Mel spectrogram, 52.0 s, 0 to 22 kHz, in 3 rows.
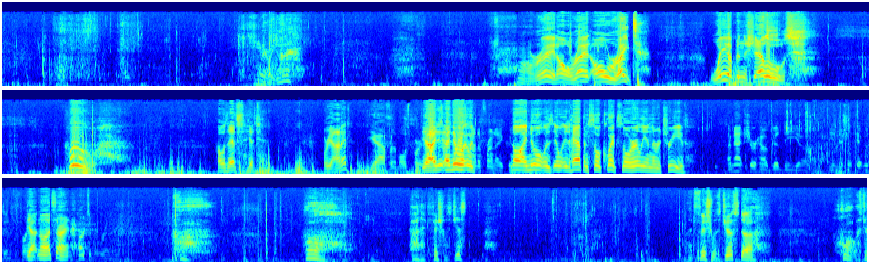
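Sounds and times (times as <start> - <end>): man exclaiming ohh: 18.6 - 19.5, 40.7 - 41.5.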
